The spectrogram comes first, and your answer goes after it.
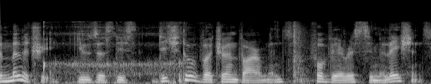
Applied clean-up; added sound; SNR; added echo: none; Microwave oven + Liquid; 16 dB; none.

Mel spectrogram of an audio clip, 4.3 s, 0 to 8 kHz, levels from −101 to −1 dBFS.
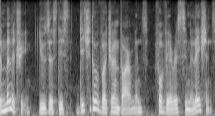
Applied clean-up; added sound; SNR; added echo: none; none; none; none.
